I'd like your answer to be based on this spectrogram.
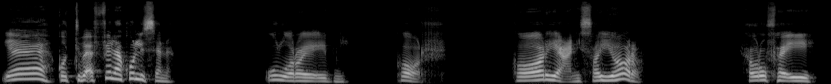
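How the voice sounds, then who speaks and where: Putting on an Egyptian Arabic accent for a comedy sketch, a woman portrays a blustering, pompous father who tutors his son, insults him, and garbles English words. Her fairly low voice is expressive and lightly acted, a little fast, with long pauses.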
